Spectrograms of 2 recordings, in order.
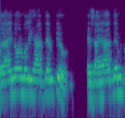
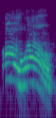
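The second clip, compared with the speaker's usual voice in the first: acted amazement; 8 semitones higher than usual. Acts out an amazed headset user.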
